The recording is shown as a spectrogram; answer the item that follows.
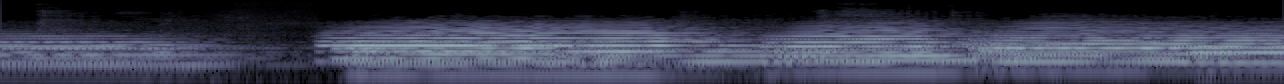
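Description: Brass ensemble of trombones, baritone horns and a tuba playing a Christmas carol in slow, held chords. A chord fades away about a second in, and after a brief gap the next phrase comes in loud just before two seconds in, with chord changes around four and five seconds in.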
